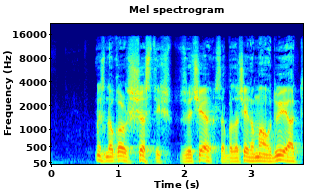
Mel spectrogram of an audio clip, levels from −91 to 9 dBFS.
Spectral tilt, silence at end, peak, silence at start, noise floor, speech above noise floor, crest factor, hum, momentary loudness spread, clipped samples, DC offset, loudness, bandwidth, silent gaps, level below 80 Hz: -4.5 dB/octave; 0 s; -2 dBFS; 0.7 s; -60 dBFS; 44 dB; 14 dB; none; 8 LU; under 0.1%; under 0.1%; -16 LUFS; 15.5 kHz; none; -44 dBFS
